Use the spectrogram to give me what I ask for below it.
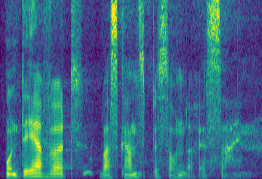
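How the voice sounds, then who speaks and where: A middle-aged man preaching a sermon in a lively, conversational way, acting out the quotes he tells. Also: medium pitch, measured pace.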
